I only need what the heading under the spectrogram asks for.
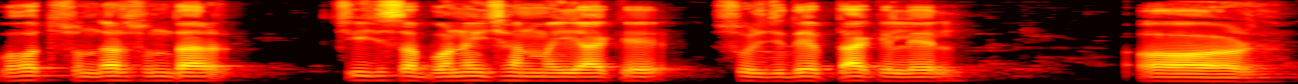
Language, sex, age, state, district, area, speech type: Maithili, male, 30-45, Bihar, Muzaffarpur, urban, spontaneous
